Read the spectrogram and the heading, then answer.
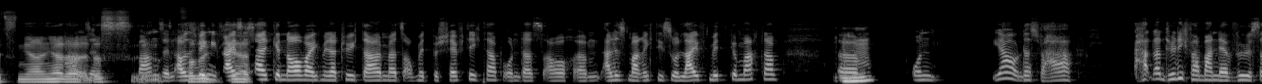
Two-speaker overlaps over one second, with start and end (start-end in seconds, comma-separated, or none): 0.6-2.5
